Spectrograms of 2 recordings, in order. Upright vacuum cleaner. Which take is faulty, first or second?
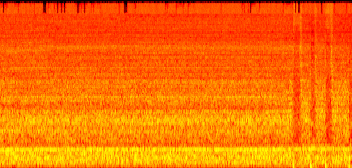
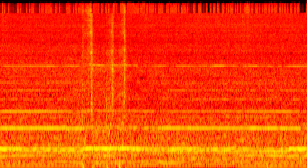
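second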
